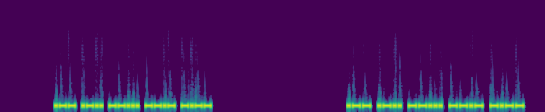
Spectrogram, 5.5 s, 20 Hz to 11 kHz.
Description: Morse code, heard as a keyed tone, about 44 wpm, 700 Hz. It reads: WL7QY WL7QY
